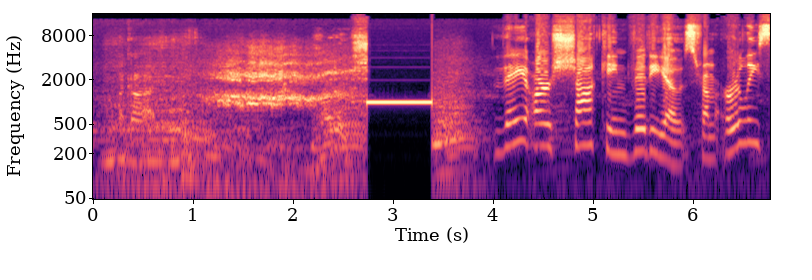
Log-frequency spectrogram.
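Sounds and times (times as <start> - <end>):
engine roaring: 0.0 - 2.8, 3.4 - 6.5
tires skidding as cars do donuts: 0.0 - 2.8, 3.4 - 5.8
speech: 0.4 - 1.4, 2.2 - 2.8, 4.1 - 6.7
steady high electronic bleep tone: 2.8 - 3.5.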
